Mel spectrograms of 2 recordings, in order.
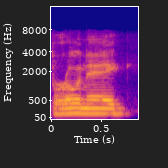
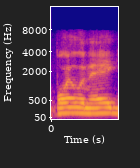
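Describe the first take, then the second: First: Boil is said in a Brooklyn accent, like burl. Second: Boil is said with a standard vowel.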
